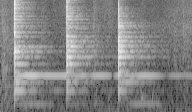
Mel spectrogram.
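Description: A steel scaling bar taps a mine rock face after blasting, three sharp, bright metallic strikes that ring briefly with clear high tones. The crisp, solid ring marks the rock as good, sound rock.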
